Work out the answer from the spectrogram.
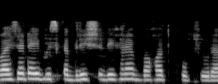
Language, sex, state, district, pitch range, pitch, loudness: Hindi, female, Chhattisgarh, Rajnandgaon, 210-245 Hz, 230 Hz, -18 LUFS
